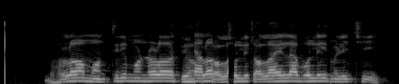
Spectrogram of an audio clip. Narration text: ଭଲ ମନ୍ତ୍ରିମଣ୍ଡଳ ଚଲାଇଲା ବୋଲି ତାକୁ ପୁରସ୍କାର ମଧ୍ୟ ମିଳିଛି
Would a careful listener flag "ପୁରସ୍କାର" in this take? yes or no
yes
